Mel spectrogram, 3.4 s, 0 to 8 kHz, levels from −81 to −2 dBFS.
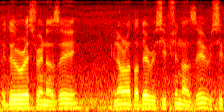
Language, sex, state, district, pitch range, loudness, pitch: Nagamese, male, Nagaland, Dimapur, 105-120 Hz, -16 LUFS, 115 Hz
